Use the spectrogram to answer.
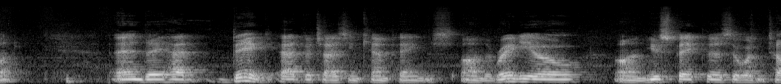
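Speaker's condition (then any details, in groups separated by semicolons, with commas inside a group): No condition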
